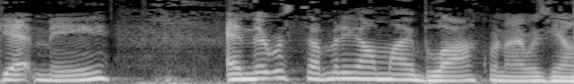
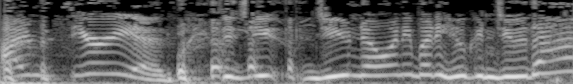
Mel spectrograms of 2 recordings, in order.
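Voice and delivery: laughing; 7 semitones higher than usual. Real, not acted. Both laughing about whistling.

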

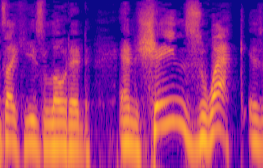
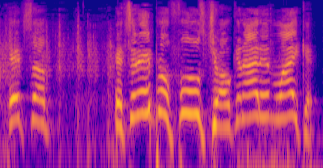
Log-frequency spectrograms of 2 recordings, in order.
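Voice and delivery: high, whiny complaint; mock indignant; 10 semitones higher than usual. Real, not acted. Host whining that the April Fool's joke got him. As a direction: sulk about being fooled, voice up high. Admits being fooled, indignant.

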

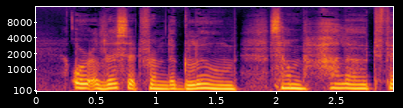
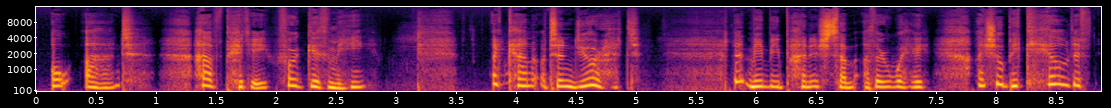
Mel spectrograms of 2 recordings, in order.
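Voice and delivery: put-on high, frantic begging child; desperate pleading; 6 semitones higher than usual. Terrified child begging her aunt for pity, high. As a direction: plead for mercy in terror.

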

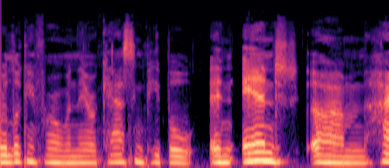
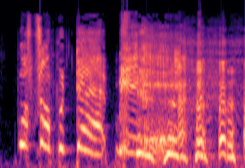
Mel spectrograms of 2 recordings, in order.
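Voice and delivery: high mock exclamation; 12 semitones higher, much slower than usual. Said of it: "and I was like".

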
